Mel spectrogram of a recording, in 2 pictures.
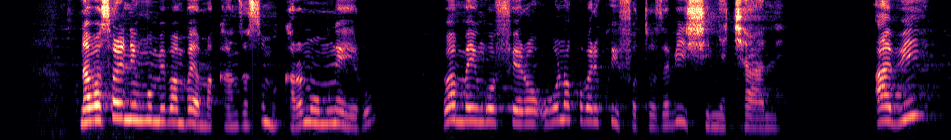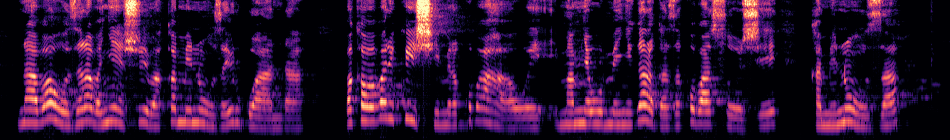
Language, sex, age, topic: Kinyarwanda, female, 50+, education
